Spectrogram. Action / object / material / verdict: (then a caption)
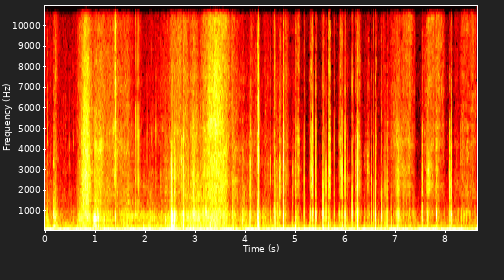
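scrape / vinyl beach ball / vinyl / none. Fingertips with short painted nails scratch and crinkle a flat, empty, deflated PVC vinyl beach ball with white and yellow panels written on in marker, lying on a table. The result is a quiet run of dry, crackly rustles and sharp little clicks over a steady low hum.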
